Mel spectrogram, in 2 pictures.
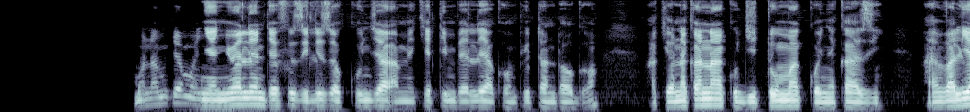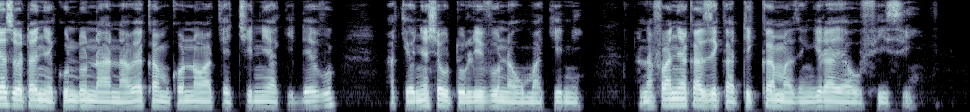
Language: Swahili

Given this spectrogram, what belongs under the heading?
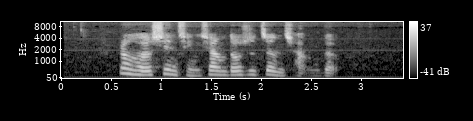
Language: Chinese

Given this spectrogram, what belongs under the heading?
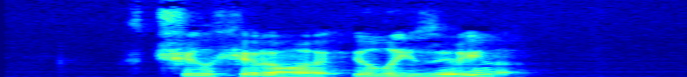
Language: Kabyle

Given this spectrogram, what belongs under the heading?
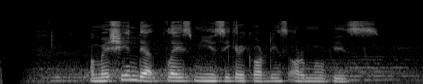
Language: Sundanese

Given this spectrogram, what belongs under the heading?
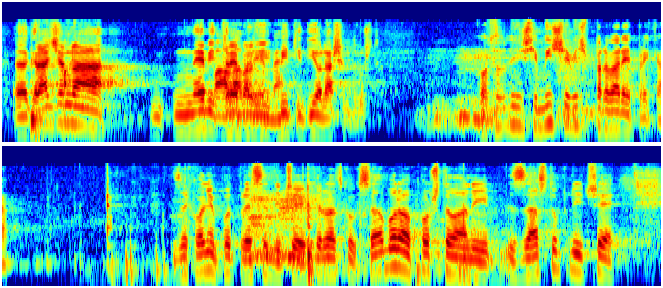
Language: Croatian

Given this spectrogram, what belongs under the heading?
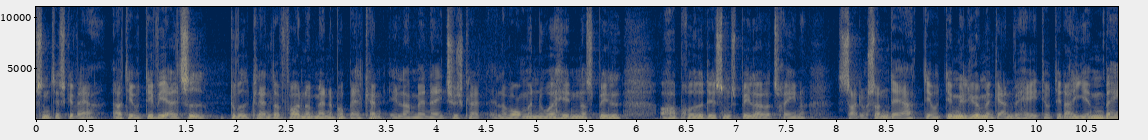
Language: Danish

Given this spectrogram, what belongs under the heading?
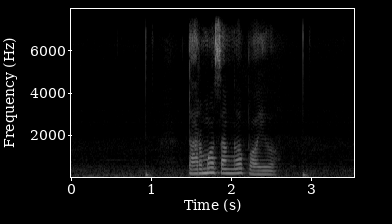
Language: Nepali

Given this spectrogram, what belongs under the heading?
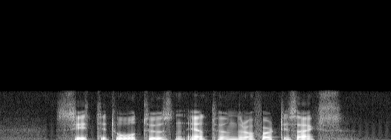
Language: Norwegian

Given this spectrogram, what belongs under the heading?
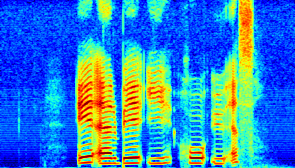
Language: Swedish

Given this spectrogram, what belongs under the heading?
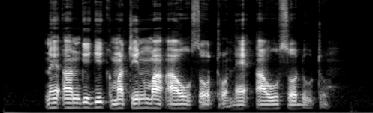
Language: Luo (Kenya and Tanzania)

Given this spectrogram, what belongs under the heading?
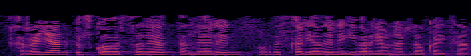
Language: Basque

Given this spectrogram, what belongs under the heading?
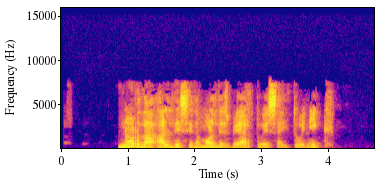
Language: Basque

